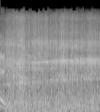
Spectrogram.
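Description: A motorcycle riding along a road: wind buffeting the microphone over steady engine and road noise, with a faint whine that rises slightly.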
